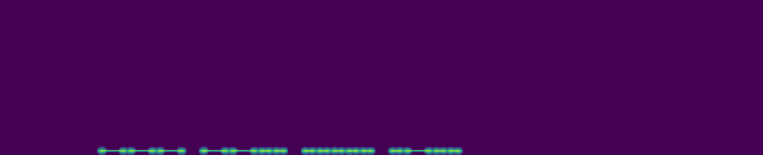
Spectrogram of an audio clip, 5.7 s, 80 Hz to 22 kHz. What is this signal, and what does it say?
Morse code, heard as a keyed tone, about 22 wpm, 700 Hz. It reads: OZ5L
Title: DXCC-100 Call Signs - 4 Characters - Repeated 2x - 22wpm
